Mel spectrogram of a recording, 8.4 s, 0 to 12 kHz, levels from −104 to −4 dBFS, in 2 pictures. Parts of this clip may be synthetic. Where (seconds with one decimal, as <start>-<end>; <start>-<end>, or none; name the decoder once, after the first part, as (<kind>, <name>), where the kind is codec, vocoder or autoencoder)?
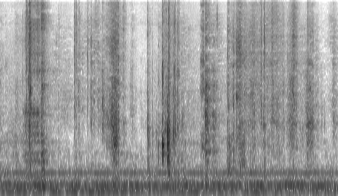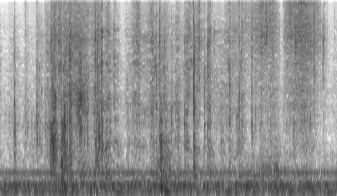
2.9-3.9 (autoencoder, DAC-VAE)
